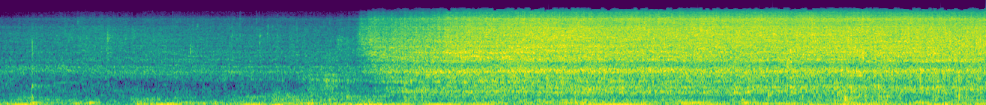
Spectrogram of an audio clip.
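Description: Blended tomato, ginger and garlic purée poured into a pot of hot fried onions: a faint sizzle at first, then about three and a half seconds in a loud, steady sizzling hiss starts suddenly as the purée hits the hot oil.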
